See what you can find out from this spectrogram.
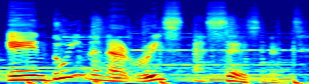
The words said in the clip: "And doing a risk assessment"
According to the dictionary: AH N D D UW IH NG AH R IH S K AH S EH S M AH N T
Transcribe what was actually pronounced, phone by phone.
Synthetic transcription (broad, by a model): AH N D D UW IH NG AH R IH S AH S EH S M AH N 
